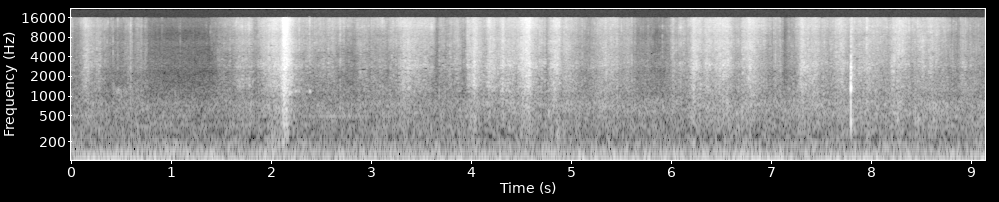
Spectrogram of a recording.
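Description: Thin plastic bag crinkling and rustling as it is handled around a tree trunk and a stick is worked through its handles. A sharp click about two seconds in, and another near the end.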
